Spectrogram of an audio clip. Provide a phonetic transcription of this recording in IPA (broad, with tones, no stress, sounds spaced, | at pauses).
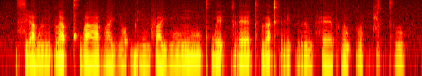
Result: s i˧ a̯ w ɯ˦˥ ŋ p l a˥˩ p̚ kʰ w aː˧ b a˨˩ j n ɔ˨˩ ʔ b iː˨˩ m f a˨˩ j m uː˦˥ ŋ uː˥˩ kʰ w e˥˩ ʔ k r ɛː˥˩ tʰ ɯ˥˩ a̯ kʰ r i˨˩ t̚ r ɯ˩˦ ŋ h ɛː˧ pʰ l u˦˥ ʔ p l o˨˩ k̚ t͡ɕ o˥˩ k̚ pʰ l u˨˩ k̚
